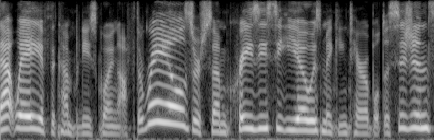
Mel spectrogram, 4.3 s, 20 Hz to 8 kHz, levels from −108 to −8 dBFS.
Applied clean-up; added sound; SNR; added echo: none; none; none; none.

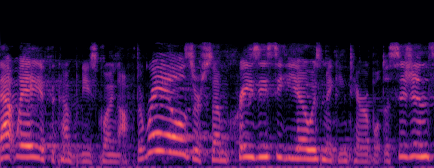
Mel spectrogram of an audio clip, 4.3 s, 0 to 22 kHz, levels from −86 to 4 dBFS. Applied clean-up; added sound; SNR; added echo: none; none; none; reverberation time 1.3 s.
